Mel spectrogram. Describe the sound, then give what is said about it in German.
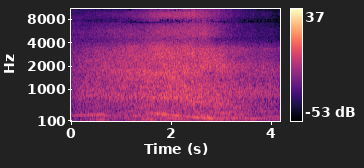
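An electric car's artificial engine sound (AVAS): a thin synthetic hum that slowly shifts in pitch, riding over broad tire and road rush as the vehicle swells and then eases away. “Längst sind Avas und künstlicher Motorsound zu Markenzeichen mit eigenen Alleinstellungsmerkmalen geworden.”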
